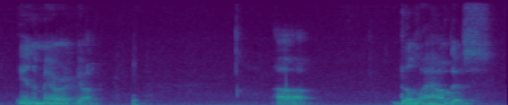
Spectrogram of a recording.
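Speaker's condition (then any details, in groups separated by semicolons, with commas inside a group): ALS; degenerative; diagnosed ten years ago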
